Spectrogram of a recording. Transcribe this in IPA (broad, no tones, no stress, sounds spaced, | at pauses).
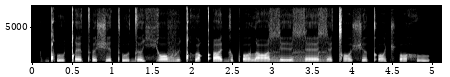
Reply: ǃʼ u ǃ ɛ tʼ ə ʃ ɪ tʼ u d ə ç ɔ v ɪ ǃʰ u qʼ ɛ ɡ ə pʼ ɔ l ɑ ɮ ɪ ɮ ɛ ɮ ɛ ǀ ɔ ʃ ə kʼ ɔ t͡ʃʼ ɔ h u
